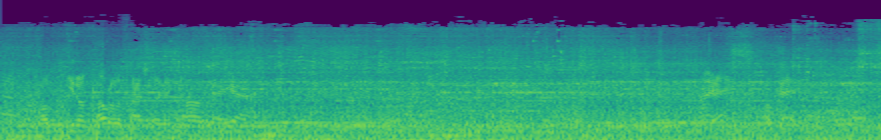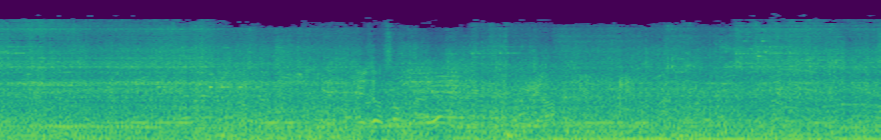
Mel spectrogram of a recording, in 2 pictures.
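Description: Game music and sound effects play from a loudspeaker.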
